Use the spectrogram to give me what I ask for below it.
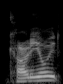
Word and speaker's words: cardioid: Yeah, it's a cardioid.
